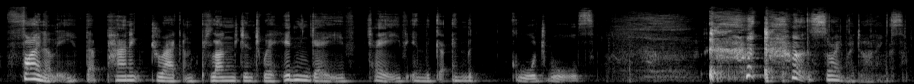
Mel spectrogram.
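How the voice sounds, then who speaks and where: A woman's voice: low-pitched, slow pace, creaky, long pauses, a bit bright, breathy edge. A woman reading a children's bedtime story expressively, with confiding asides to her young listeners.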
